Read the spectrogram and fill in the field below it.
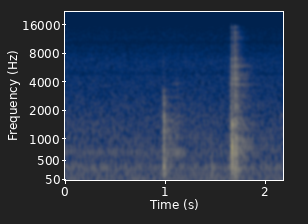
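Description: A knife knocks down onto a cutting board.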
